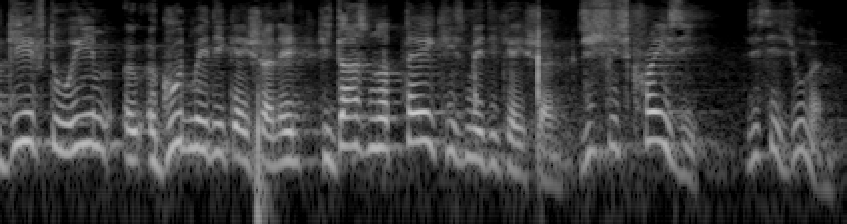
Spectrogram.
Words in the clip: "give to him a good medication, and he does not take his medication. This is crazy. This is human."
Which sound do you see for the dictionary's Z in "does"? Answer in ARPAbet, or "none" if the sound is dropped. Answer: Z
